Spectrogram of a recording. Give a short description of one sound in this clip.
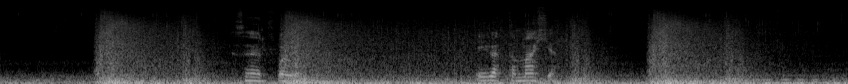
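A blade swooshes through the air.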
